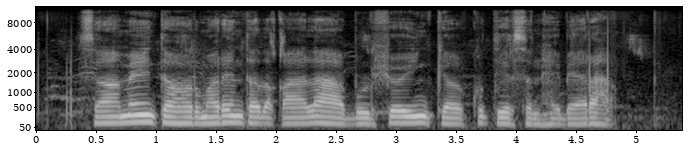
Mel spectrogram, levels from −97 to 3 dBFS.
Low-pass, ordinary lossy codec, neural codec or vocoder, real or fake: 10.8 kHz; none; none; real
